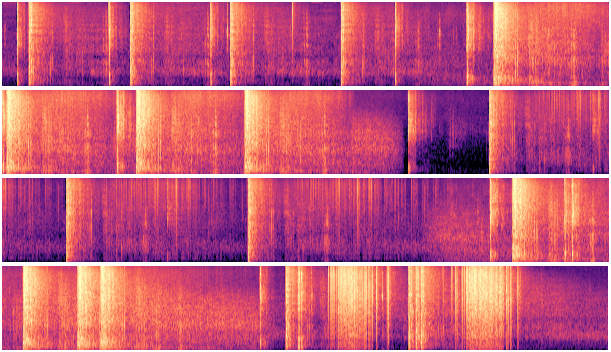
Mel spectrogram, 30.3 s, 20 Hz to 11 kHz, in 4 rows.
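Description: A homemade 25-shot firework cake firing: a long string of sharp bangs, many trailed by a drawn-out rush of noise. There is a short lull near the middle and a quick flurry of shots near the end.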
